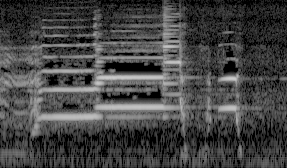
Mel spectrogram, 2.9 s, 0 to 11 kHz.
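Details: Elk bugling in Estes Park on 8 October 2015: a held, clear whistle that steps up to a higher shrill note, then a few short, clipped yelps at the end.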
